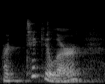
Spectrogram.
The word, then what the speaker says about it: particular: three years in particular ti it's i where the stress goes particular many restaurants has the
